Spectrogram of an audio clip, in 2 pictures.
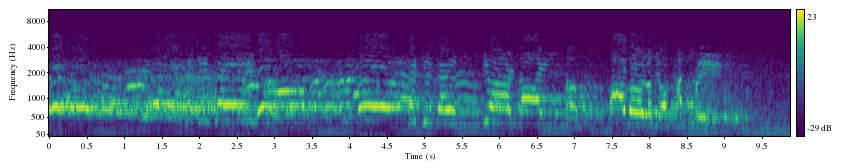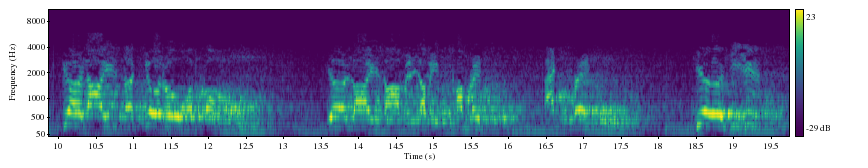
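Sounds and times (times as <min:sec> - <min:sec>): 
large crowd shouting and clamoring in a frenzied uproar: 0:00.0 - 0:07.5
speech: 0:06.9 - 0:09.4, 0:10.0 - 0:12.6, 0:13.6 - 0:17.6, 0:18.5 - 0:19.5.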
